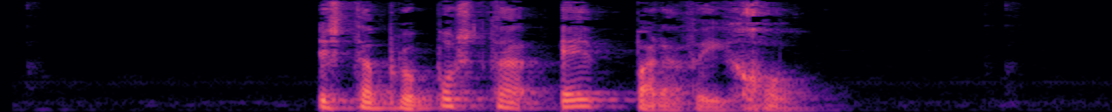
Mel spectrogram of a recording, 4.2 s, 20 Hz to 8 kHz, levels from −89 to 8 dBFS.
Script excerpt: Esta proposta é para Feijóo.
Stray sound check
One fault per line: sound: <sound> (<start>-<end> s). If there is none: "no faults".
no faults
